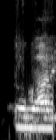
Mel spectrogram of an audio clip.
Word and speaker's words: tovar: Tovar is R has to be pronounced.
